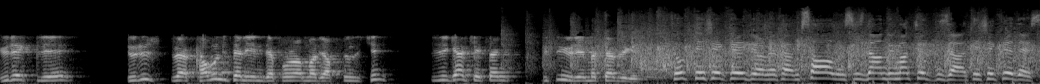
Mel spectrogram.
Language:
Turkish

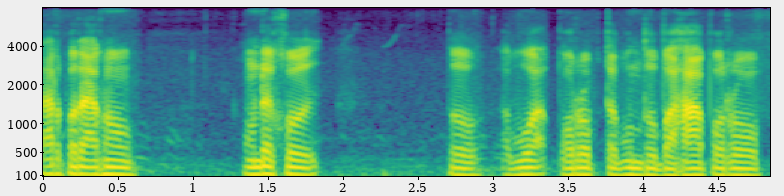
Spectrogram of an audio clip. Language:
Santali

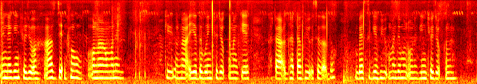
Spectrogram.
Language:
Santali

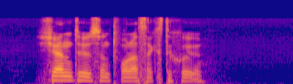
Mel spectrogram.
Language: Swedish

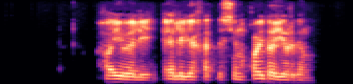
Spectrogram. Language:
Tatar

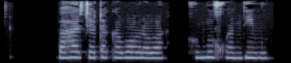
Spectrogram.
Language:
Pashto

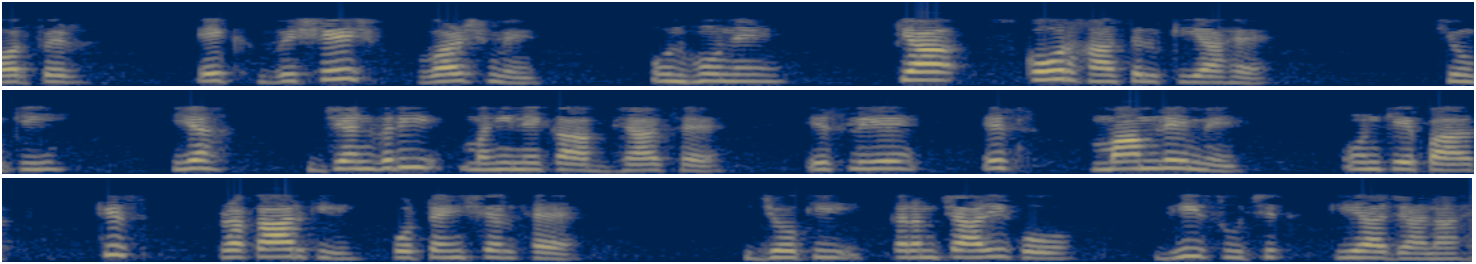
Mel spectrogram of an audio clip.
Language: Hindi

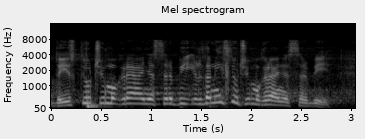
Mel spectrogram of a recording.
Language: Serbian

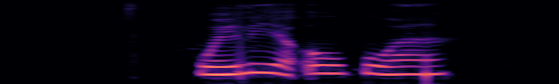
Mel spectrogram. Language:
Chinese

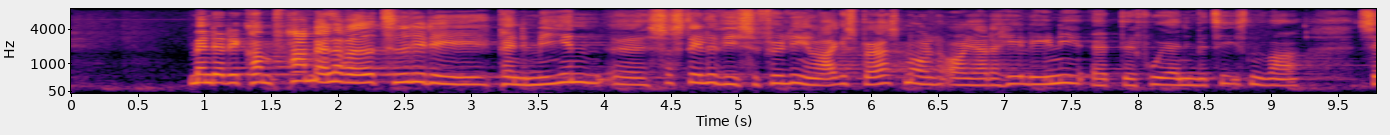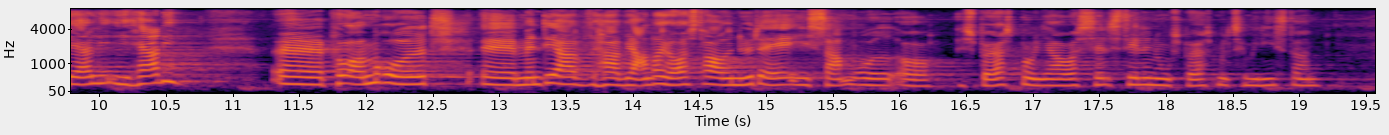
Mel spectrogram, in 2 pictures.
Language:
Danish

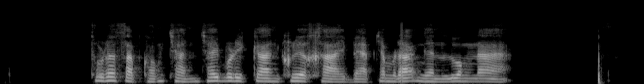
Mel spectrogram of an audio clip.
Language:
Thai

